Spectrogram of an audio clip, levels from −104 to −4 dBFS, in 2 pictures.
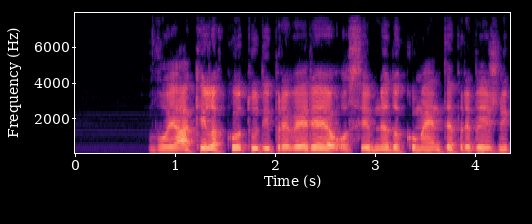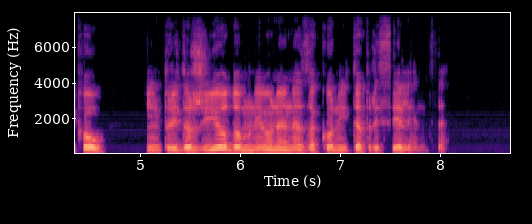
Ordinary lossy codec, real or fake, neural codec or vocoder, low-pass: none; real; none; none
